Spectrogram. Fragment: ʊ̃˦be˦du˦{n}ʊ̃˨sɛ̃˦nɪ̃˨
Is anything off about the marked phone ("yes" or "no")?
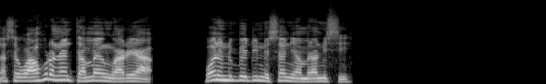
no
